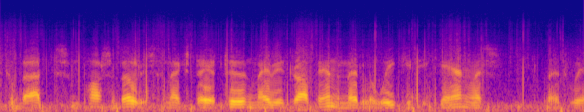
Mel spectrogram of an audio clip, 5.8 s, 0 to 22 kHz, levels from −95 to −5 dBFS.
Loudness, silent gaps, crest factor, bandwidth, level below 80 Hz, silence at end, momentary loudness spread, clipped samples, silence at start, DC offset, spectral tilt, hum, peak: -24 LUFS; none; 16 dB; 9 kHz; -44 dBFS; 0 s; 14 LU; under 0.1%; 0 s; under 0.1%; -8 dB/octave; none; -8 dBFS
